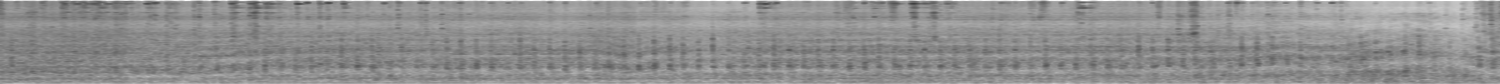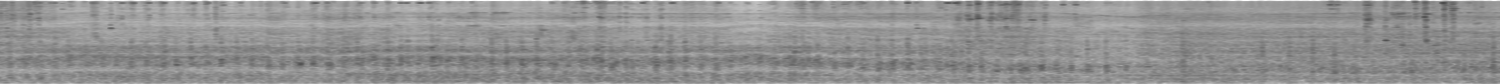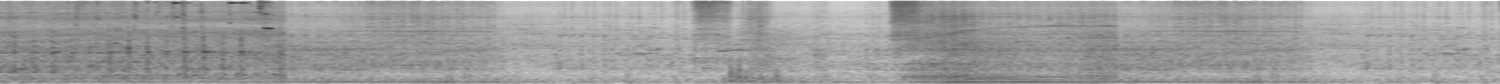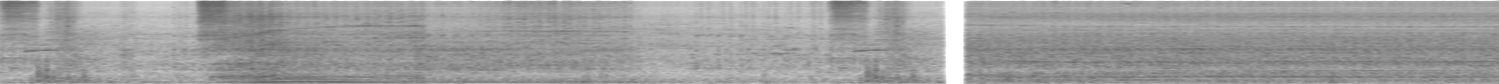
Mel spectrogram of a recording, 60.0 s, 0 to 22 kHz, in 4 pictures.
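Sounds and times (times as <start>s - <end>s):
diesel machinery running: 0.0s - 59.9s
engine revving: 37.0s - 43.3s, 45.1s - 51.7s.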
